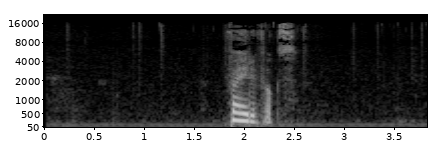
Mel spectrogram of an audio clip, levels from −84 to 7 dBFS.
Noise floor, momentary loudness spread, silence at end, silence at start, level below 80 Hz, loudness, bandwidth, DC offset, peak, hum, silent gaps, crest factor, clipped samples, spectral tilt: -54 dBFS; 13 LU; 1.35 s; 1.85 s; -54 dBFS; -20 LUFS; 17 kHz; under 0.1%; -4 dBFS; 60 Hz at -55 dBFS; none; 22 dB; under 0.1%; -4.5 dB/octave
